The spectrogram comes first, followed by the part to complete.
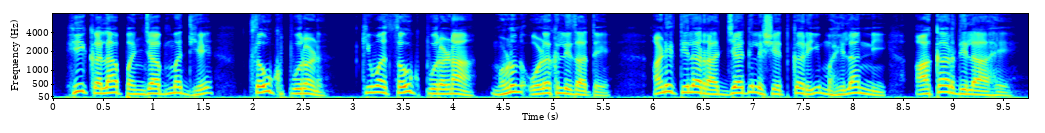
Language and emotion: Marathi, neutral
